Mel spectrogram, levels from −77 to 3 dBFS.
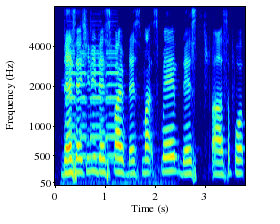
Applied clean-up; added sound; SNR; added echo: none; Vehicle horn, car horn, honking; 12 dB; none.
